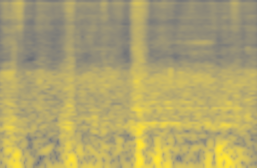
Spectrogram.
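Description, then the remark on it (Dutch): Soft footsteps crunch along at a brisk, steady walking pace through a forest, each step a faint scuff over a low outdoor hush with a little wind. “Ik hoor mijn eigen lopen.”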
